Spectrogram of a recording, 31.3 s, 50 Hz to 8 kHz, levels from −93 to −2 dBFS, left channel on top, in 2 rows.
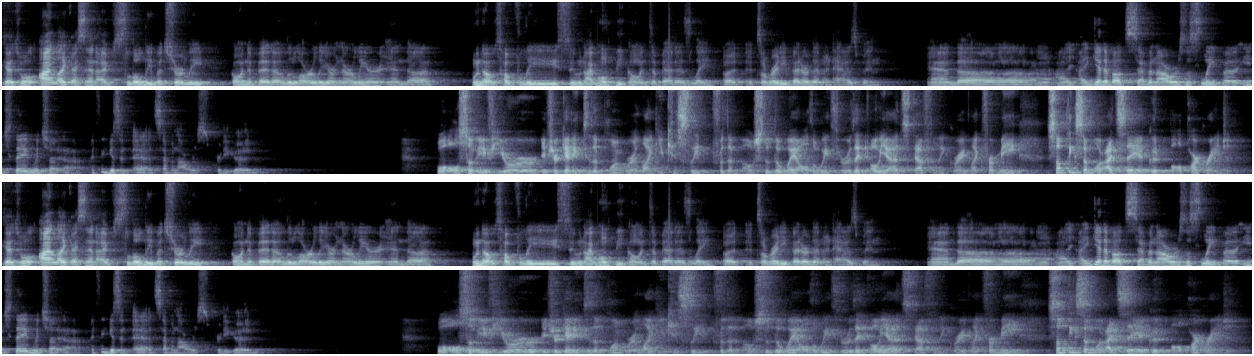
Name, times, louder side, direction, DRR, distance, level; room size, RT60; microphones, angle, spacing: voice 1, 0.0-2.5 2.9-5.4 5.9-11.0 11.6-16.6 16.9-18.8, right 1 dB, 5° right, 10 dB, 0.3 m, -28 dB
voice 2, 21.1-31.0, left 4 dB, 65° left, 6 dB, 0.9 m, -31 dB
12.0 x 6.0 x 4.4 m, 1.2 s
head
